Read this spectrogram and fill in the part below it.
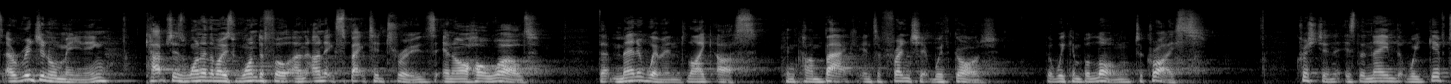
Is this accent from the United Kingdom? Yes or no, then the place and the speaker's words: yes; United Kingdom; moved away; I'm a Brit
